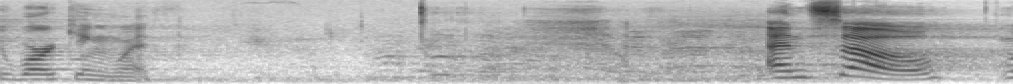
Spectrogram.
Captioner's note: audience laughing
